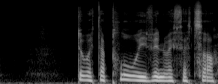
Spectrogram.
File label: "plwyf", Welsh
